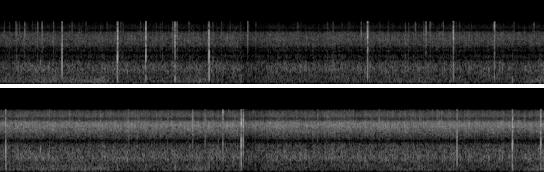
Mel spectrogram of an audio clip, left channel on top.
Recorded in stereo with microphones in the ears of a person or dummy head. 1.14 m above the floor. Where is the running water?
50° right (ahead or behind).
